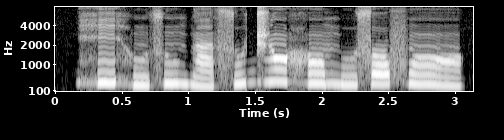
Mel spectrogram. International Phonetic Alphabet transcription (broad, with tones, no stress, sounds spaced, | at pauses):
h e˧ h ũ˨ s ũ˧ ɡ ã˨ s u˨˦ d͡ʒ ɔ̃˦ h ɔ̃˦ m u˧ s ɔ˦ f ɔ̃˦˨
